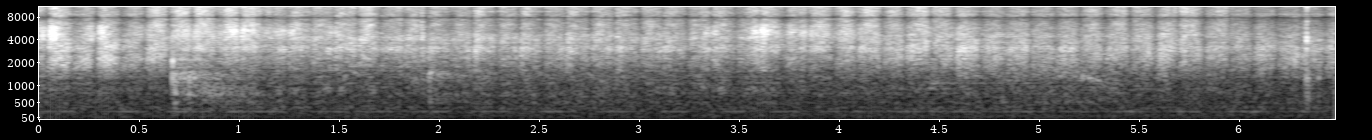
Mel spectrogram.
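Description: Steady abrasive rubbing of a knife edge being ground from a straight V grind toward a convex edge, a continuous close scratchy sanding sound with slight rhythmic strokes and no voices.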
